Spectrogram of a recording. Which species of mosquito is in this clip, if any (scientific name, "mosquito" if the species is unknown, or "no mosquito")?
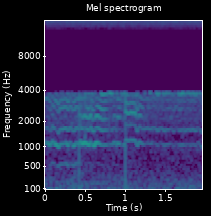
Anopheles harrisoni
